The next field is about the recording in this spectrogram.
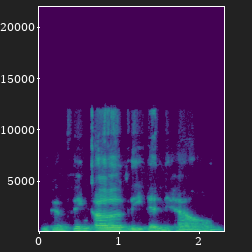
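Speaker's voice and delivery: soft, unhurried meditation voice with long pauses; guided meditation. Acted. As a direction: guide them gently into the breath.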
